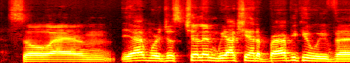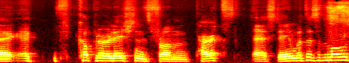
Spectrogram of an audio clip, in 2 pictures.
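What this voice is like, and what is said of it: Irish accent. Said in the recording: “What's your accent? ... It's Irish. Well, I'm Irish.”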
